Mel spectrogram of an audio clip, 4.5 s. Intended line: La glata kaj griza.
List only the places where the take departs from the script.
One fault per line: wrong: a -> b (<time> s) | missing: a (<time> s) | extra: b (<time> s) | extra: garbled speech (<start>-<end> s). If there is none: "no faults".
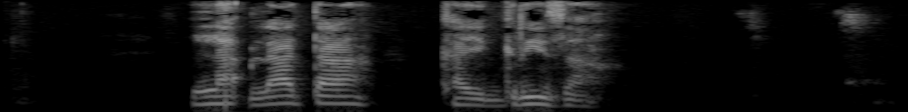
no faults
